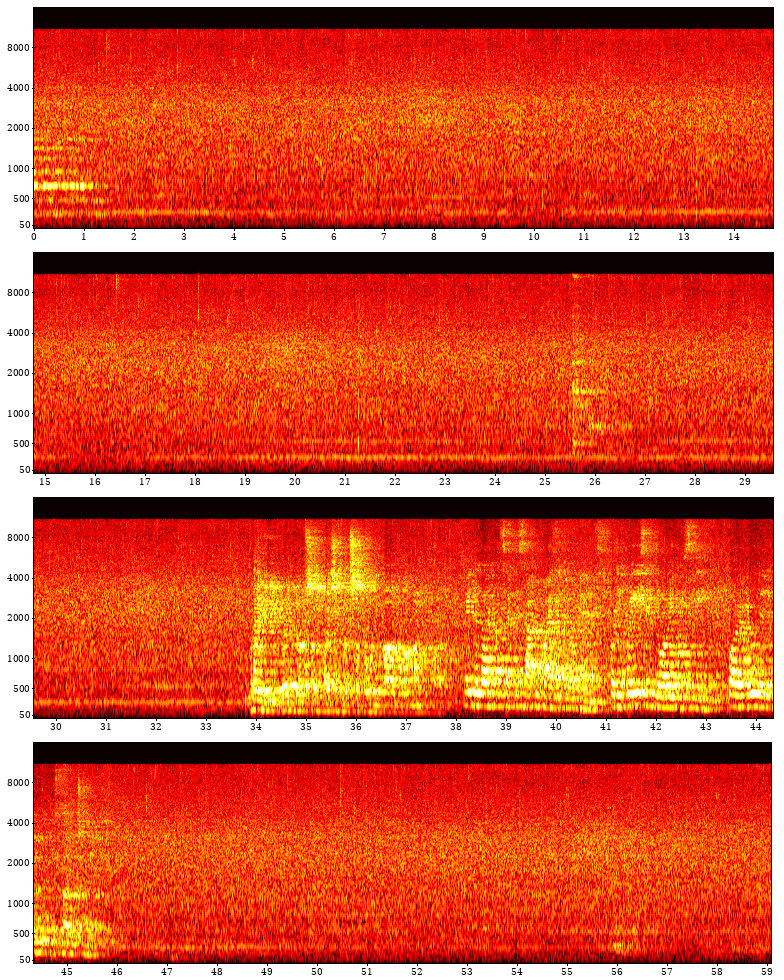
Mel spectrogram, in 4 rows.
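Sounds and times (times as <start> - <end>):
steady hiss: 0.0 - 59.0.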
